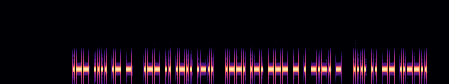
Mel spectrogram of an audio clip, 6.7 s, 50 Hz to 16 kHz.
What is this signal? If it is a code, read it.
Morse code, heard as a keyed tone, about 44 wpm, 700 Hz. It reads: WHAT WILL PROTECT HIM?
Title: Sentences from Top 900 Words 45wpm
